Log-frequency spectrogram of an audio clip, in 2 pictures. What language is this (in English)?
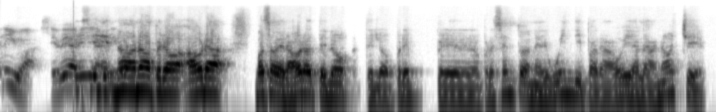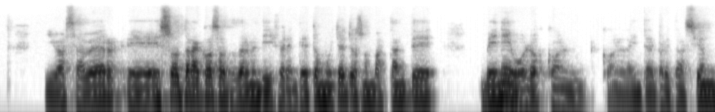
Spanish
